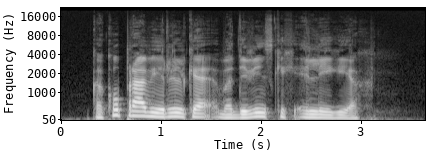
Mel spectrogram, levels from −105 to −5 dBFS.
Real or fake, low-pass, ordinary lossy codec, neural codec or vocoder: real; 19.8 kHz; none; none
